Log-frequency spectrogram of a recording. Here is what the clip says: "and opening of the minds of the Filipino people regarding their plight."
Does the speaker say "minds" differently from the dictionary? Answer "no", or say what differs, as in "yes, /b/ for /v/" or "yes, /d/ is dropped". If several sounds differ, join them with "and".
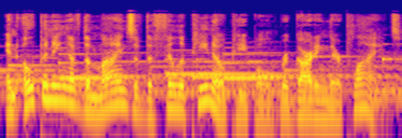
no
